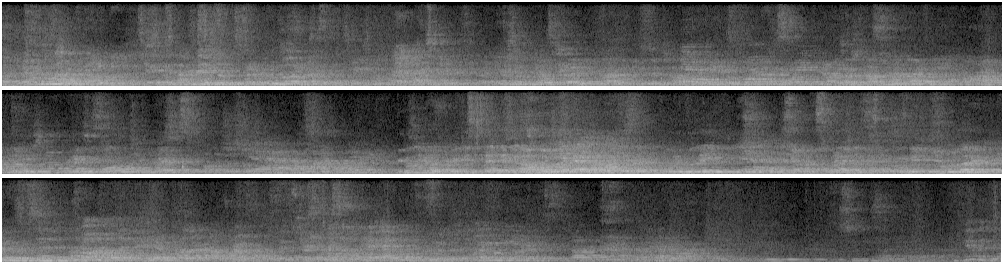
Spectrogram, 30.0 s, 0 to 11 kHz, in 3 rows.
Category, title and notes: Soundscapes > Indoors
LNDN SOUNDS 013
Some snippets of talking recorded in an art gallery in central London. lots of overlapping echoing voices, mostly indecernable. Recorded with a Zoom H6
